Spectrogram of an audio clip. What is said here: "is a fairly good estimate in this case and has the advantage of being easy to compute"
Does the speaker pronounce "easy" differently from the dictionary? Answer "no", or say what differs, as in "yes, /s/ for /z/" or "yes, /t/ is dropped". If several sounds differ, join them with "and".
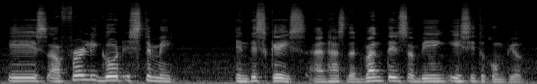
yes, /s/ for /z/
